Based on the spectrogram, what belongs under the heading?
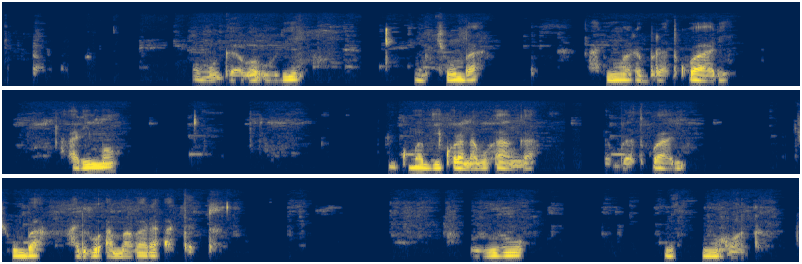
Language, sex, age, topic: Kinyarwanda, male, 50+, education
